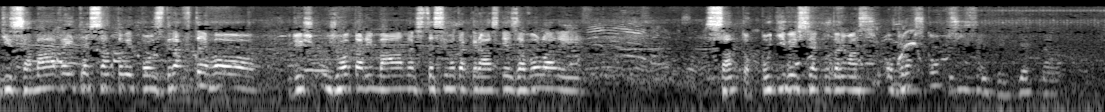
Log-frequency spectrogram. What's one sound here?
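Performers sing on an outdoor stage through loudspeakers.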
